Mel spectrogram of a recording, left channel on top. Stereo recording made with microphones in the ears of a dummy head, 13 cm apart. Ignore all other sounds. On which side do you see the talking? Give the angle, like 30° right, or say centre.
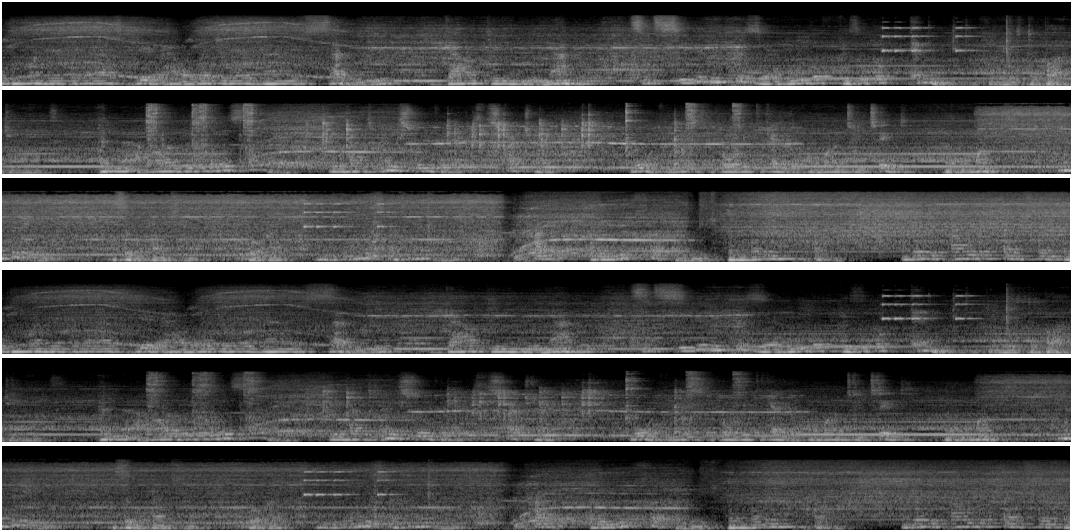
40° left.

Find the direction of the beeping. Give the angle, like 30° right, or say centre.
20° left.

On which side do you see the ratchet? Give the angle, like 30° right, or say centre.
50° left.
